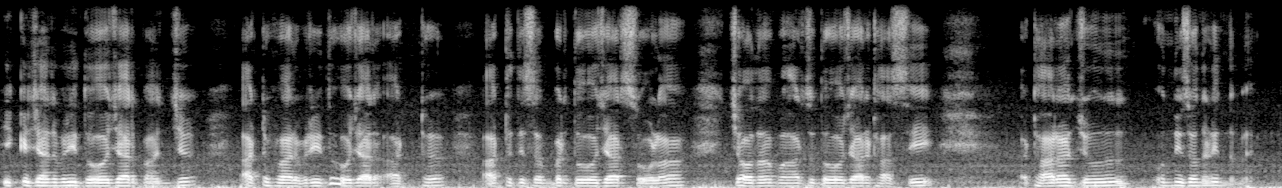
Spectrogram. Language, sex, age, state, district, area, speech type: Punjabi, male, 45-60, Punjab, Mohali, urban, spontaneous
